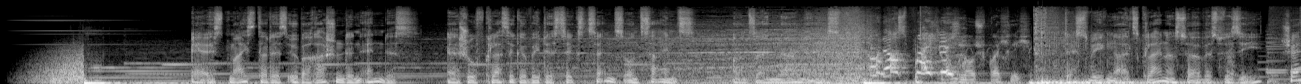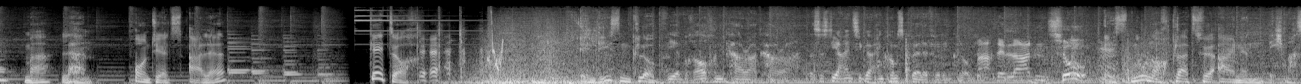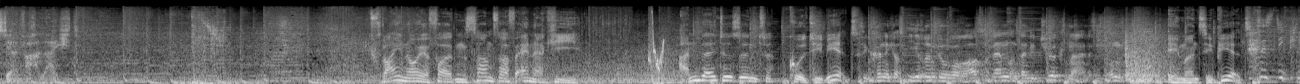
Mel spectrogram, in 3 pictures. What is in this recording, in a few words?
Stationvoice TV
